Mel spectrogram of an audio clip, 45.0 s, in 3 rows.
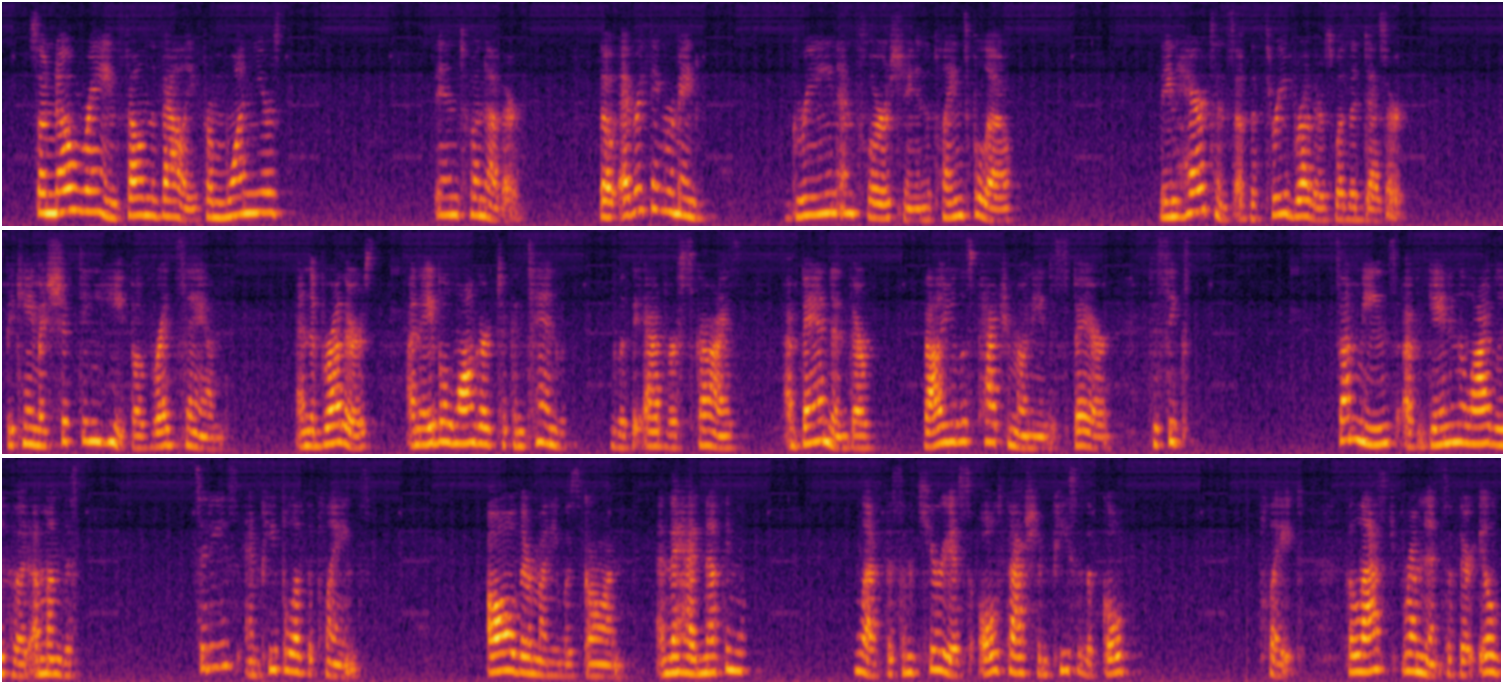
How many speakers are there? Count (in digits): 1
